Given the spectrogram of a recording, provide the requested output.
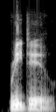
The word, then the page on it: redo: American English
